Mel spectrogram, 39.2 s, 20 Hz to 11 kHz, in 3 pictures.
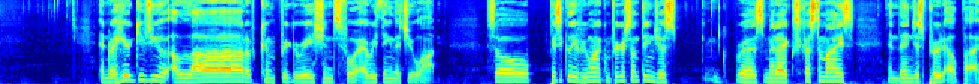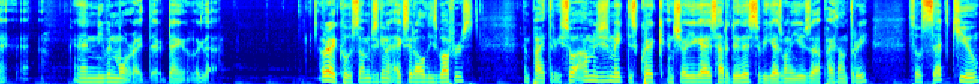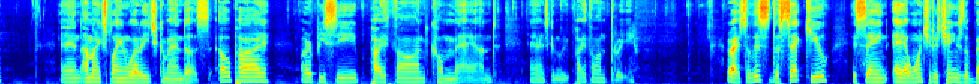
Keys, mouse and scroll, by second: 0.9 ctrl+n, 4.5 ctrl+p, 8.3 ctrl+n, 9.5 ctrl+n, 11.3 ctrl+n, 11.8 ctrl+alt+shift+., 12.2 ctrl+alt+shift+p, 13.4 Return, 14.0 ctrl+Return, 14.3 ctrl+v, 15.1 ctrl+alt+v, 15.3 ctrl+alt+v, 17.0 ctrl+x, 17.1 ctrl+k, 17.3 ctrl+Return, 17.6 ctrl+x, 17.7 ctrl+k, 17.8 ctrl+Return, 18.3 ctrl+x, 18.4 ctrl+k, 18.5 ctrl+Return, 20.0 BackSpace, 23.0 shift+9, 24.9-26.1 typing, 28.5-35.1 typing, 35.3 alt+m, 35.8 ctrl+alt+f, 36.4 ctrl+space, 36.7 ctrl+f, 37.5 ctrl+g.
